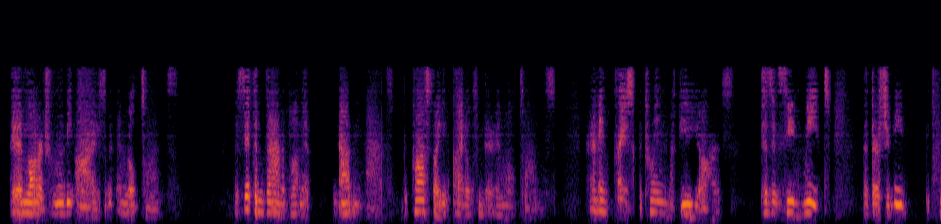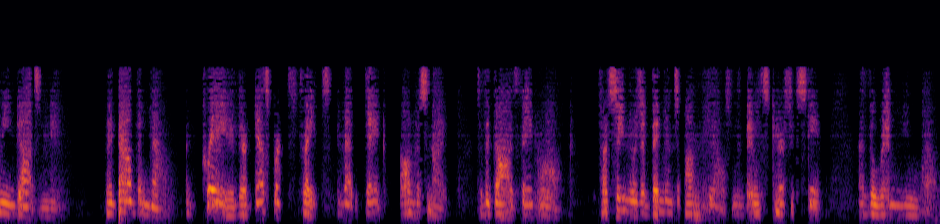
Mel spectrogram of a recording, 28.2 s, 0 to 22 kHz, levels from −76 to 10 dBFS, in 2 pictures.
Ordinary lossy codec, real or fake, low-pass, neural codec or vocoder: MP3, 32 kbps; fake; 7.2 kHz; codec, 44.1 kHz, 0.9 kbps, DAC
